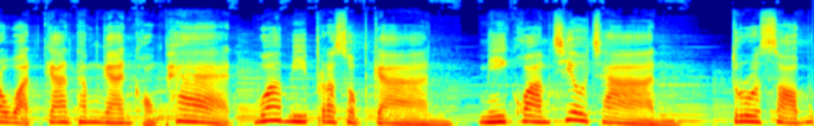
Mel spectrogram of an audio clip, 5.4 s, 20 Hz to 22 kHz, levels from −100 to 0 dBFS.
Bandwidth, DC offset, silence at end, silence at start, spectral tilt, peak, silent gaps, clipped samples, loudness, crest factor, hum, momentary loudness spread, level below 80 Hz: 14.5 kHz; under 0.1%; 0 s; 0 s; -5.5 dB/octave; 0 dBFS; none; under 0.1%; -15 LUFS; 14 dB; none; 5 LU; -42 dBFS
